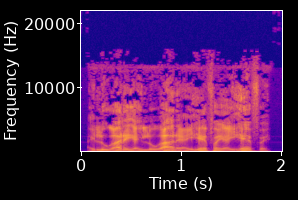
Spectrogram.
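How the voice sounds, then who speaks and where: A middle-aged man hosts a radio talk show in a Puerto Rican accent. He talks in a chatty, emphatic way, firing off rhetorical questions at a mid pitch. His voice is recorded dry and close, with no room sound. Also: very animated, fairly quick, husky, no echo. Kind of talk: casual radio banter.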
